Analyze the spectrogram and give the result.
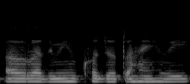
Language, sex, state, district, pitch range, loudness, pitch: Chhattisgarhi, male, Chhattisgarh, Jashpur, 130-135 Hz, -36 LUFS, 130 Hz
